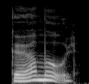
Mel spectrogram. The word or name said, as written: gøremål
